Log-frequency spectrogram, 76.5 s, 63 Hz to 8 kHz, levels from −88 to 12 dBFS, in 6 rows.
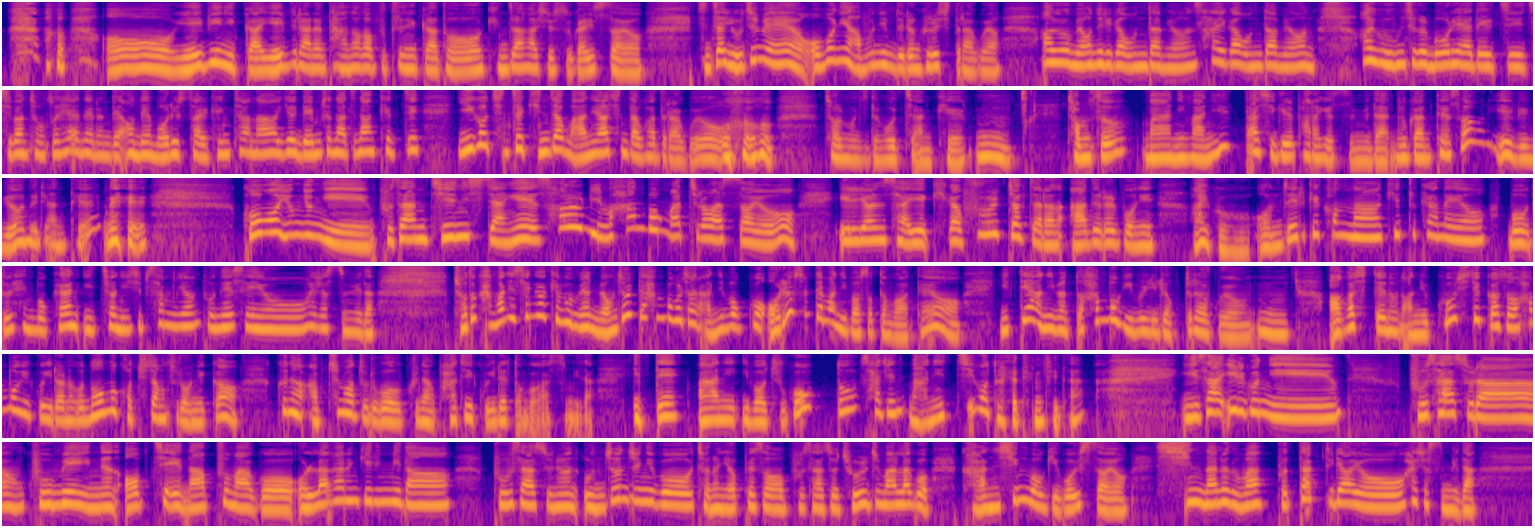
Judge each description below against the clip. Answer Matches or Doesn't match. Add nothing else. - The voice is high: Matches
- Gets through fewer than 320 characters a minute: Doesn't match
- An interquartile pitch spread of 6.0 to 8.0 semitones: Doesn't match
